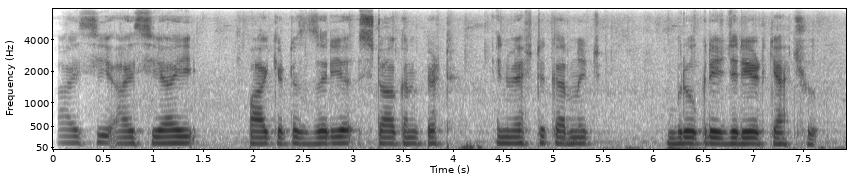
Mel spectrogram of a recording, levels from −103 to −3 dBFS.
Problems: constant background noise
